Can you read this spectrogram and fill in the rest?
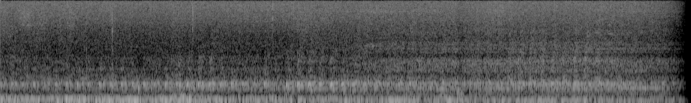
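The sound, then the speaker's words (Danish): A steady, continuous low rumble of a sleeper train rolling along the tracks through Jutland, Denmark, toward the German border, with a constant mid-pitched hum layered over it and no voices, holding even for about seven seconds before cutting off. “Og vi er på vej igennem Jylland, øh, på vej mod den tyske grænse.”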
